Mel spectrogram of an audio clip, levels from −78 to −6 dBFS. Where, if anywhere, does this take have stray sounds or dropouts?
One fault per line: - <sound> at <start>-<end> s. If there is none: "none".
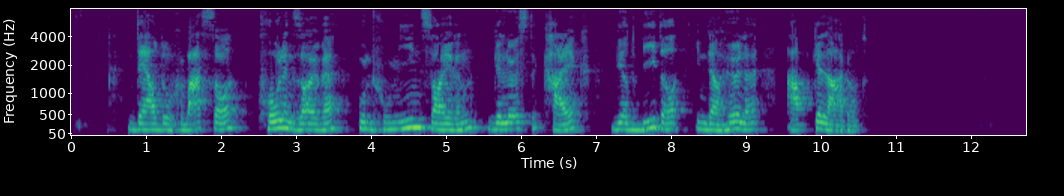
none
